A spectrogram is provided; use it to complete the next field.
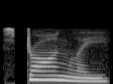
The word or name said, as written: strongly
